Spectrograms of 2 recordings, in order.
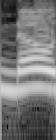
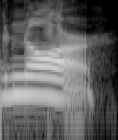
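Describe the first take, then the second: First: Said in the usual way. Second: "nar" with an r-coloured ending for no; "nar", vowel twisted toward "nor"; Australian-style "nar". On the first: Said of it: "they don't say no". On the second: Shown as a demonstration. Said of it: "They say, like".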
